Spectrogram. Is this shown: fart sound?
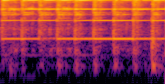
no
